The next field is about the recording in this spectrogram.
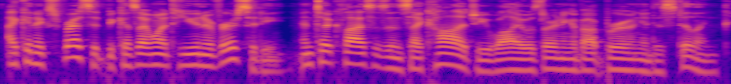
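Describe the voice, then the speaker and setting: A man's voice: lowish voice, lively intonation, very fast, a little mellow, no echo, studio quality. A man voicing a confident, teasing, educated female pony who explains things patiently and wordily in a story reading. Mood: playfully confident.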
